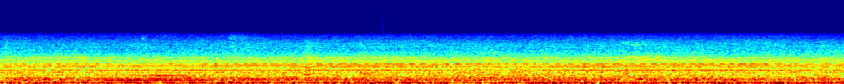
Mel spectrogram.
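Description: Steady outdoor ambience: a low rumble and hiss with a faint steady hum, and no distinct events.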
